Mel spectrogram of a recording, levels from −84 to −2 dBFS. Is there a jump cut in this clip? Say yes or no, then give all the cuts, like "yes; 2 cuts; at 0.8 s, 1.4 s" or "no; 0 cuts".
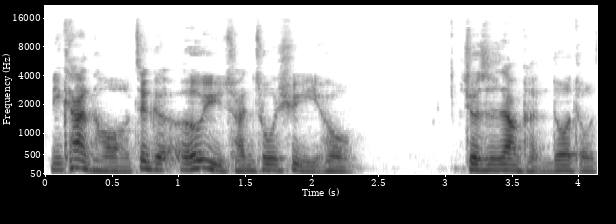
no; 0 cuts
